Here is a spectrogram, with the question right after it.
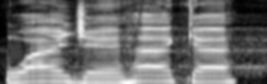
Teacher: Huruf ja berharokat sukun kita pantulkan atau kita qalqalahkan.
